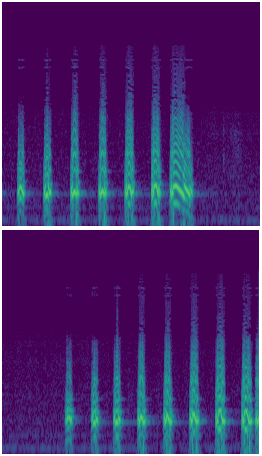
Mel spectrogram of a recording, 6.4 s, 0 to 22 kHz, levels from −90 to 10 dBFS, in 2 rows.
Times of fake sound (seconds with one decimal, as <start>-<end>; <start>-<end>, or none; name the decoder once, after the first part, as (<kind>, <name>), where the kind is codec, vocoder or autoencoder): 2.6-4.5 (autoencoder, DAC-VAE)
